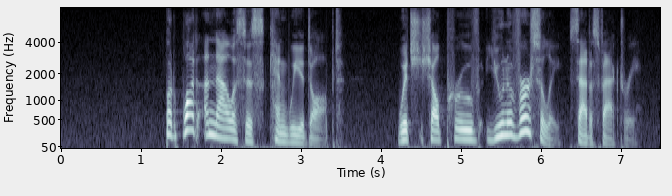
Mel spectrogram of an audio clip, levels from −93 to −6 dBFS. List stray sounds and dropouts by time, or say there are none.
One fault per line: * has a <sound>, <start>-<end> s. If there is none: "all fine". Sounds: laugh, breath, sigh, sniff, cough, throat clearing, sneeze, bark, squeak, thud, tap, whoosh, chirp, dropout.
all fine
